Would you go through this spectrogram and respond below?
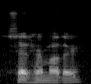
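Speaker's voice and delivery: ordinary delivery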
